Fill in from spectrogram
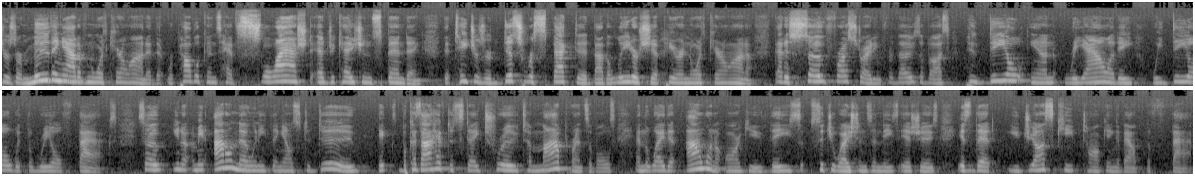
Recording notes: The discussion was recorded at CBLPI's North Carolina Women's Summit in Raleigh on October 1, 2016.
